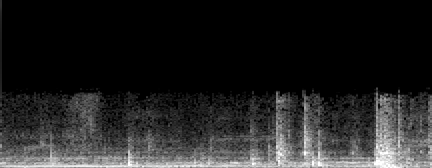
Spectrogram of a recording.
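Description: A door is pushed shut, a few light clunks and rattles leading to one heavier thump near the end, all over a steady low droning hum.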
